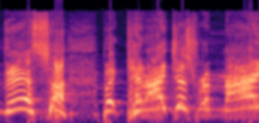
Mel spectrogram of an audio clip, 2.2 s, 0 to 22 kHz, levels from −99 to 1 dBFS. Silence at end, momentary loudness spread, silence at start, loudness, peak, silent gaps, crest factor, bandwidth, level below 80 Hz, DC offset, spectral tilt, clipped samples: 0 s; 6 LU; 0 s; -13 LUFS; 0 dBFS; none; 12 dB; 16.5 kHz; -54 dBFS; under 0.1%; -2 dB/octave; 0.2%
